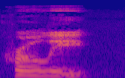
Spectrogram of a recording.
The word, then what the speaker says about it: Crowley: Uh, Crowley, by the way, is pronounced Crowley, rhyming with holy. That's the way he rhymed it in uh, one of his poems called The Beetle.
